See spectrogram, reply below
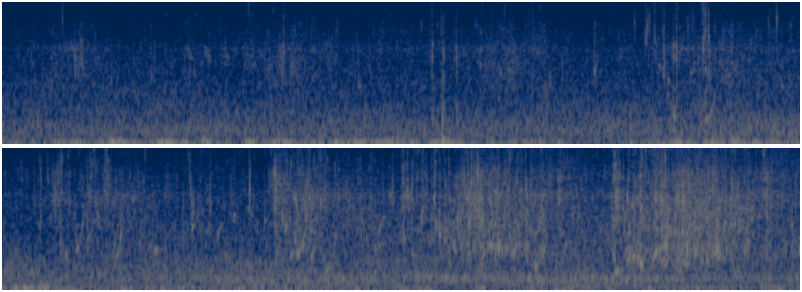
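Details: Water sloshing and splashing against a boat, with a low rumble underneath and no clear animal calls.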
